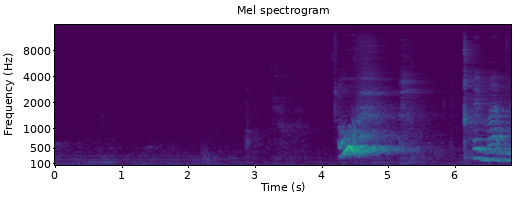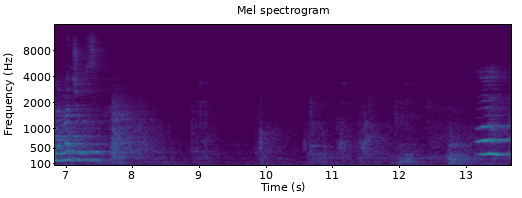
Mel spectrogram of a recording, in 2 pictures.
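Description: A young woman gulps a drink.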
